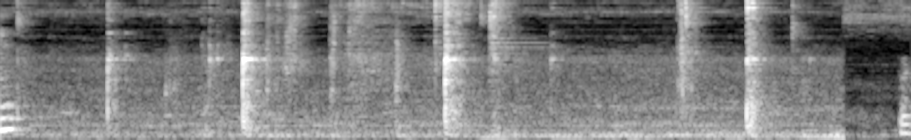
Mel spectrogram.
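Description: Almonds tipped into a pan and roasted for khajoor dry fruit pak, with sharp clinks and knocks of a spoon against the metal pan at irregular intervals over a quiet background, close and fairly crisp.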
